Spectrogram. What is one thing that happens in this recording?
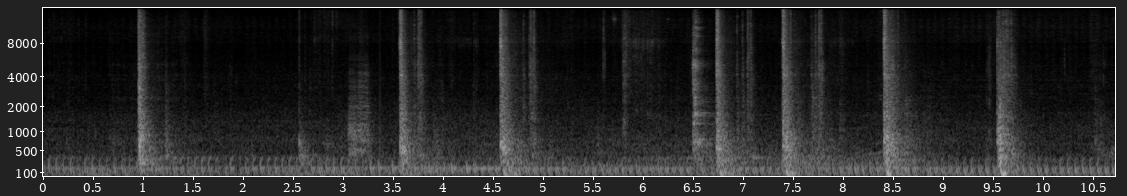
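Metal clanks sharply several times.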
